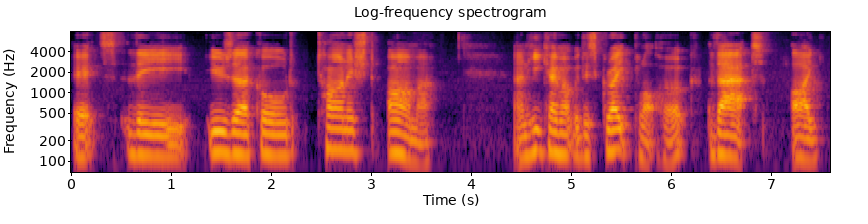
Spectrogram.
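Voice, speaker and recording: A man's voice: mid-range voice, fairly even intonation, takes it slowly, vocal fry, bright, forceful tone. A man hosting as game master, casually recapping a tabletop role-play session in a rambling, descriptive way.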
